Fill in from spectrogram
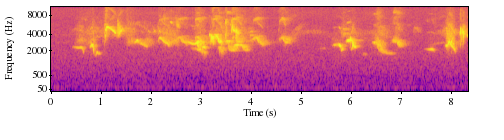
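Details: Birds chirping at morning sunrise in a long, lively stream of overlapping twitters and sharp notes, then a pause and more scattered chirps, over a soft low background.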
